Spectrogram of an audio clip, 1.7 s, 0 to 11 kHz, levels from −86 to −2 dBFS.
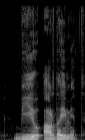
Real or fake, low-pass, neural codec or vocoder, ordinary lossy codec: real; none; none; none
